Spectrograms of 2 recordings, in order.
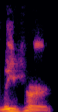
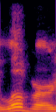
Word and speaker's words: Levern: Because it's crazy because my dad will be like, your name's actually pronounced Levern, and then like my mom will call me Laverne, and he'll be okay with it, and it's weird, man.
